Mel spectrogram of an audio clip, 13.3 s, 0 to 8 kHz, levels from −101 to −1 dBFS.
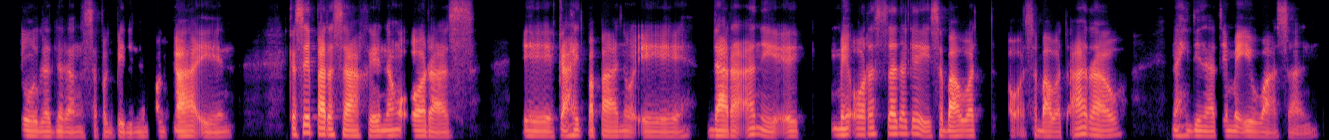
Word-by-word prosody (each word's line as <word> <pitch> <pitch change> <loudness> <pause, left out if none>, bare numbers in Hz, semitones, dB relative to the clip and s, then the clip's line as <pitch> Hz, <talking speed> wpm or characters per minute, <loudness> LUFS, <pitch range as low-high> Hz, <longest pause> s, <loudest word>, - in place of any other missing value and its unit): Tulad 100 -3 -3
na 100 - -3
lang 90 -1 -4
sa - - -8
pagbili 90 -1 -7
ng 90 +1 -11
pagkain. 95 -2 +2 0.5
Kasi, 170 - +3
para 130 -1 +8
sakin 105 -3 +3
ang 110 +1 0
oras, 95 -5 +1 0.5
eh, 100 -2 -1
kahit 110 +3 +2
papaano 105 -1 0
eh, 95 -1 -2 0.2
daraan 110 +4 +4
eh 100 0 -1
eh - - -20 0.4
may 125 +1 +3
oras 135 +2 -2
talaga 145 0 +1
eh, 100 -8 -1
sa - - -5
bawat 105 +2 +3 0.4
o - - -5
sa - - -9
bawat 100 -1 0
araw 115 -3 +2 0.5
na 110 - -2
hindi 105 0 -4
natin 100 +2 -4
maiiwasan. 85 -5 -2
100 Hz, 150 wpm, -27 LUFS, 95-110 Hz, 0.5 s, para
